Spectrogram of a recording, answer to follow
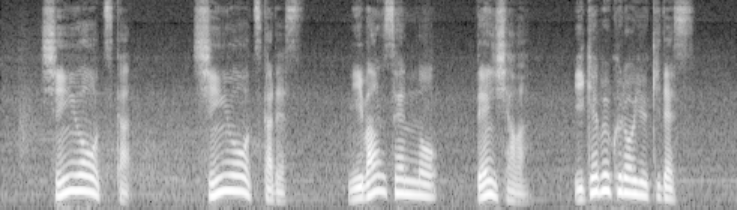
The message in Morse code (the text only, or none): none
